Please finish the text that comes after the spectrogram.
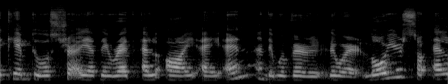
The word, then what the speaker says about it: Lian: If you want to reference it, you can say that, you know, we're using Lian's. We pronounce my name Lian, right? Lian. So my family pronounces it as Lian.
